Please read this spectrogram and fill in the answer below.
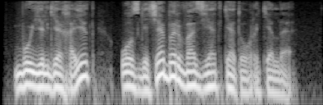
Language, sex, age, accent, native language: Uzbek, male, under 19, Sirdaryo, Uzbek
